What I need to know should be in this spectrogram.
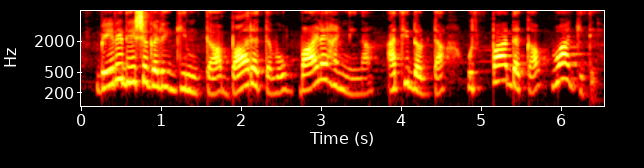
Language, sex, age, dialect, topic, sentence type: Kannada, female, 18-24, Coastal/Dakshin, agriculture, statement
